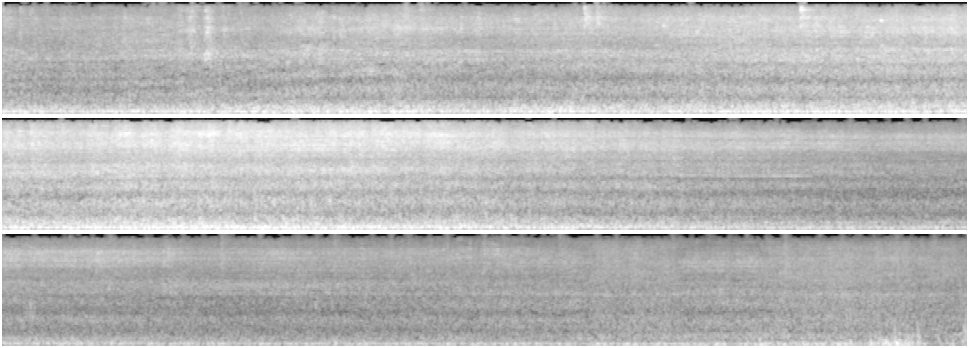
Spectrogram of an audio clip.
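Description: Double-stack intermodal freight cars of a Florida East Coast Railway train rolling past, a steady rumble of wheels on rails. It fades gradually from about halfway through as the end of the train moves away. There is a short thump near the end.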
